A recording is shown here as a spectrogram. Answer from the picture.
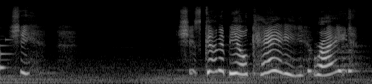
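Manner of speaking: very high, hesitant little voice; falter, then seek reassurance in a tiny high voice; worried pleading. Acted. Worried about fallen companion.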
